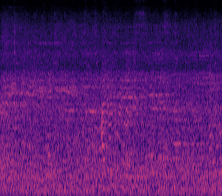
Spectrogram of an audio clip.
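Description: Steady background roar of a large indoor arena with indistinct voices mixed in, and a single sharp click about two seconds in.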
